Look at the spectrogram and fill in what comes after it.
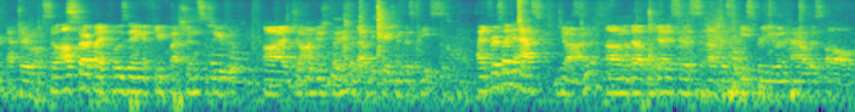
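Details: Adult man speaking; Normal voice.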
